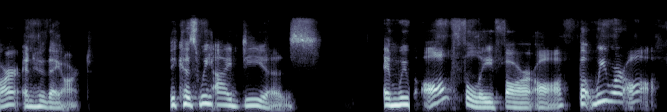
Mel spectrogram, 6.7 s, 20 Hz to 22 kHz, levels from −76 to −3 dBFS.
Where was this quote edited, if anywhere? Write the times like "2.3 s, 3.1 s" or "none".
2.1 s, 4.1 s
